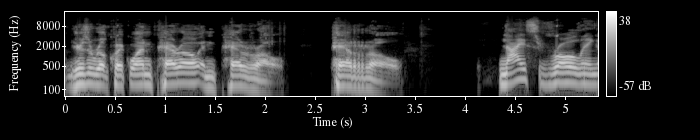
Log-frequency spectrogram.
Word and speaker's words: perro: next up um here's a real quick one perro and perro pero nice rolling of your RS okay so one of them perro very common to use the word perro because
